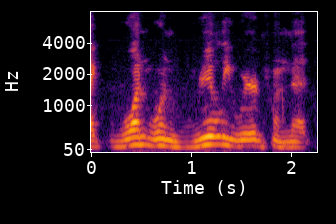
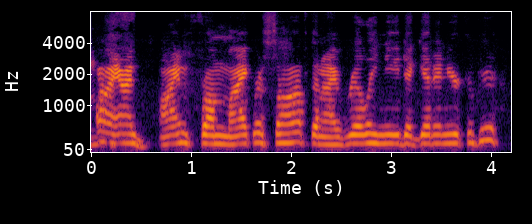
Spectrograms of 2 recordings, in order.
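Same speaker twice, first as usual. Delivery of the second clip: lightly voiced, higher-pitched scam caller; a hint of an eager phone scammer; 6 semitones higher than usual. Scam caller claiming to be from Microsoft, lightly acted higher voice.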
